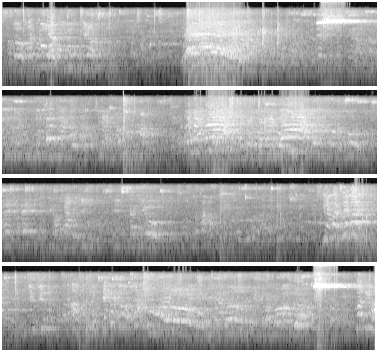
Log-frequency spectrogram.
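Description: Spectators and players shout and cheer in a large echoing hall.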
